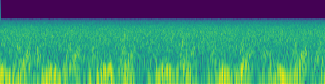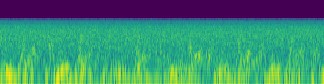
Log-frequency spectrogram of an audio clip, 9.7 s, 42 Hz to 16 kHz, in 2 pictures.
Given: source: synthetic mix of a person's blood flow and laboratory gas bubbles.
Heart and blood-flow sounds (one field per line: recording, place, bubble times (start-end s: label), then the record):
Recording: Doppler ultrasound of blood flow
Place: precordium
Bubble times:
no bubbles
From the record:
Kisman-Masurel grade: 000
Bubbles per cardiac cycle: 0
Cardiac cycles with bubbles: 0%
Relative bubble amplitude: no bubbles discernible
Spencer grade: 0 (complete lack of bubble signals)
